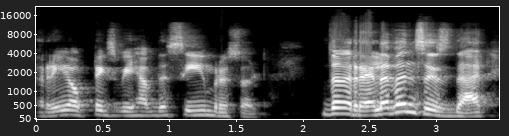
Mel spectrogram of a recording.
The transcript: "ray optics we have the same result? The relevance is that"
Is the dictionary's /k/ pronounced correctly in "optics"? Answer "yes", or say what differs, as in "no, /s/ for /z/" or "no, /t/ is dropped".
yes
